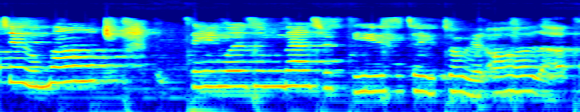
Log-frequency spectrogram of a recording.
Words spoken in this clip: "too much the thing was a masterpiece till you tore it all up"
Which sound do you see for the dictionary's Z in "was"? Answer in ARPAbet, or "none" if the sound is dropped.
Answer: Z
